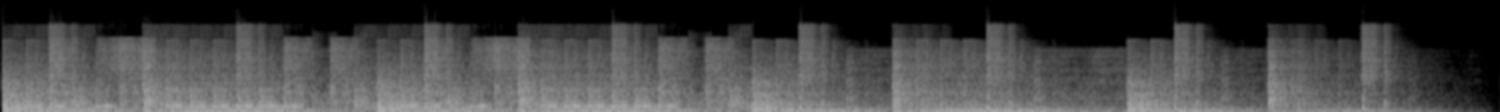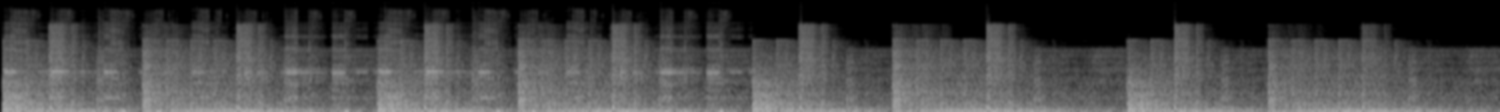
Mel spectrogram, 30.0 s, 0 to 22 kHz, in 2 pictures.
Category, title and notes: Music > Multiple instruments
Demo Track #3788 (Industraumatic)
Soundtrack, Sci-fi, Ambient, Underground, Industrial, Cyberpunk, Games, Noise, Horror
